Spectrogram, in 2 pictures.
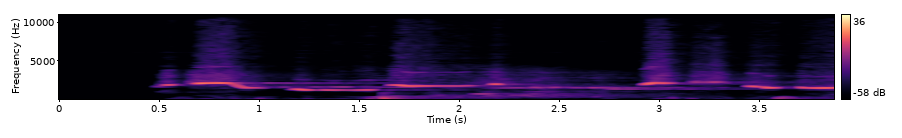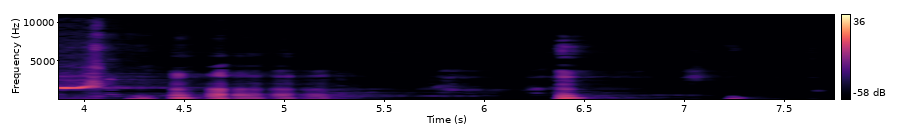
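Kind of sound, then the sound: human body sound, person whistling a tune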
